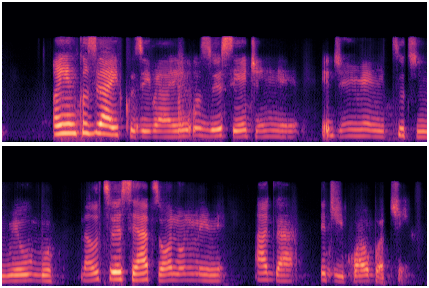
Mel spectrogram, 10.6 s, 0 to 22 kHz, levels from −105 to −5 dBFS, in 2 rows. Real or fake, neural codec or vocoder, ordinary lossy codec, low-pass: fake; codec, 16 kHz, 1 kbps, X-Codec, HuBERT features, trained on general audio; none; none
